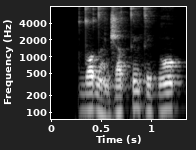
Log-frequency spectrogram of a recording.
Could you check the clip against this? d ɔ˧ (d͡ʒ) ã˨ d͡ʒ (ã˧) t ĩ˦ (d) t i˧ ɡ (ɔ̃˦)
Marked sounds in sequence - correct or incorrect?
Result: incorrect: d, incorrect: a˧, incorrect: none, correct

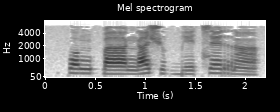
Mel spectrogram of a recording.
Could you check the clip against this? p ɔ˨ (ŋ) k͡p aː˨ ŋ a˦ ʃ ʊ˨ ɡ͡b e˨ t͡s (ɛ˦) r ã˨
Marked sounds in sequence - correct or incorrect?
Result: correct, correct

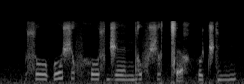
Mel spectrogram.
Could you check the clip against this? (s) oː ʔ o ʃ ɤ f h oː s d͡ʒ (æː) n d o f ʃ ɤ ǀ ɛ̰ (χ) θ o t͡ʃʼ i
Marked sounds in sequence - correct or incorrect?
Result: correct, incorrect: ɛː, correct

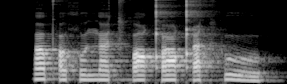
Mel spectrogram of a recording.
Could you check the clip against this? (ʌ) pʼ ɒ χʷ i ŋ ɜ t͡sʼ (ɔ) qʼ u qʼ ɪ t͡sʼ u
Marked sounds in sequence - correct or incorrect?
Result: correct, correct

